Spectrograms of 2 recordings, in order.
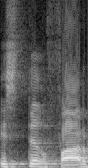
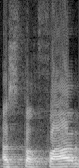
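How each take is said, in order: First: The word begins with an 'i' vowel sound. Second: The word begins with an 'a' vowel sound. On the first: The speaker calls it right. "बल्कि इस्तिग़फ़ार बोलना है" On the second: The speaker calls it wrong. "अस्तग़फ़ार नहीं बोलना"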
